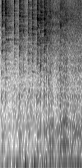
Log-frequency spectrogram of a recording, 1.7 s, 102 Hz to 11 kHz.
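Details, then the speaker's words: 1990 Harley-Davidson 883 EVO Sportster after reinstalling intake manifold and Keihin CV carburetor and fitting Ultima single-fire ignition: short clean rev with lumpy exhaust beat, the earlier suction-type whistle gone; healthy revving. "sounds like it's ready to go cause trouble. Sounds like it really likes that Ultima."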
